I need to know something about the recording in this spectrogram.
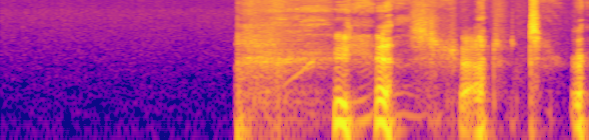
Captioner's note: laughing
